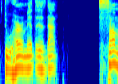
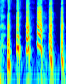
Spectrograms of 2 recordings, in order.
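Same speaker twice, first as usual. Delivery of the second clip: surprised laugh; 6 dB louder than usual. Real, not acted. Laugh after a bad result.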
